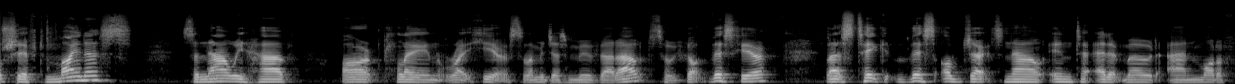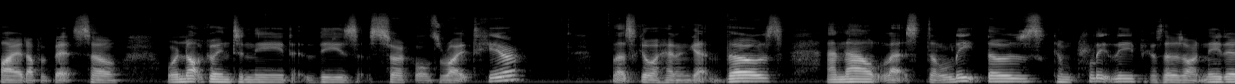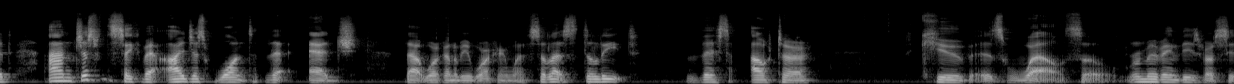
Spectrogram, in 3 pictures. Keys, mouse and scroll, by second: 0.5 ctrl+shift+-, 3.2 ctrl+shift+-, 3.4 scroll down 1, 4.0 shift+middle click, 6.6 g, 8.2 g, 8.3 KP_7, 9.1 Tab, 11.0 scroll up 1, 11.8 shift+middle click, 14.4 shift+click, 15.9 shift+click, 17.8 shift+click, 21.8 x, 24.5 middle click, 28.3 1, 30.6 1, 31.3 shift+click, 32.6 scroll down 1, 33.4 shift+click, 35.8 shift+click, 35.9 x.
